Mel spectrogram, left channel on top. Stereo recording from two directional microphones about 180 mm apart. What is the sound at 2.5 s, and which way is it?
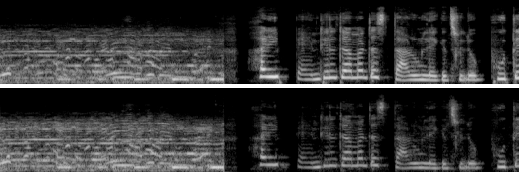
A woman's voice, 40° left (ahead or behind).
